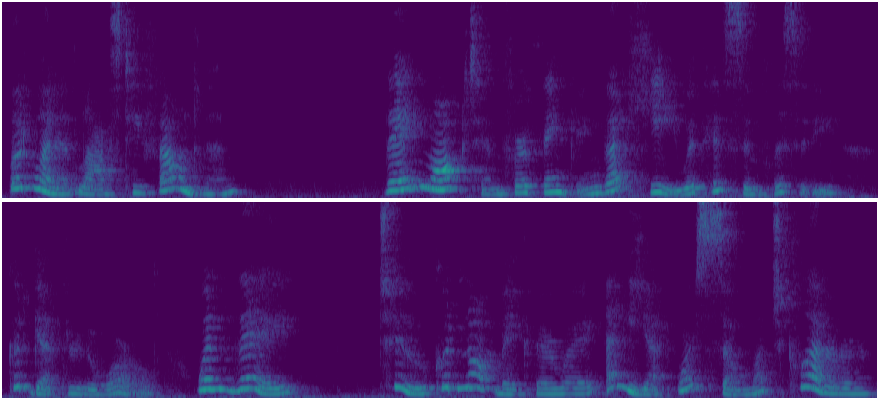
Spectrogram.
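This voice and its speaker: High female voice, fairy-tale puppet-show narration, unhurried and deliberate, roomy echo. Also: very animated. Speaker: storyteller and puppeteer. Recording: roomy, echoing sound.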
